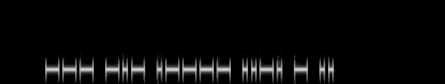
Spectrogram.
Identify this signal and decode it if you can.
Morse code, heard as a keyed tone, about 28 wpm, 700 Hz. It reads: OK1FTI
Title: DXCC-100 Call Signs - 6 Characters - Repeated 2x - 28wpm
